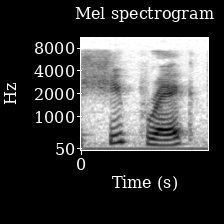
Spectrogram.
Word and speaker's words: shipwrecked: By thrifty use of their supplies, the shipwrecked sailors were able to survive for weeks. Yes. You just pronounce it sheep, it is ship.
